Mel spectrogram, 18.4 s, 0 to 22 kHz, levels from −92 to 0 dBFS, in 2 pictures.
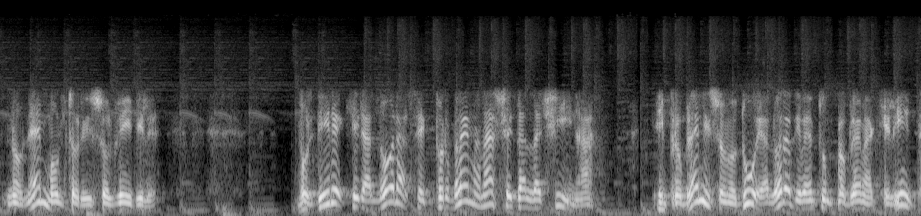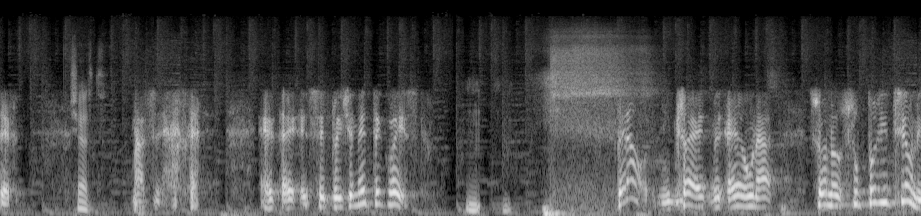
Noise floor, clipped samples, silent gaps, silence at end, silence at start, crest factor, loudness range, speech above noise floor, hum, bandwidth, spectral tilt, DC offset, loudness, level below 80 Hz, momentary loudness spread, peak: -48 dBFS; under 0.1%; none; 0 s; 0 s; 18 dB; 4 LU; 30 dB; none; 14.5 kHz; -6 dB/octave; under 0.1%; -19 LUFS; -40 dBFS; 10 LU; -2 dBFS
